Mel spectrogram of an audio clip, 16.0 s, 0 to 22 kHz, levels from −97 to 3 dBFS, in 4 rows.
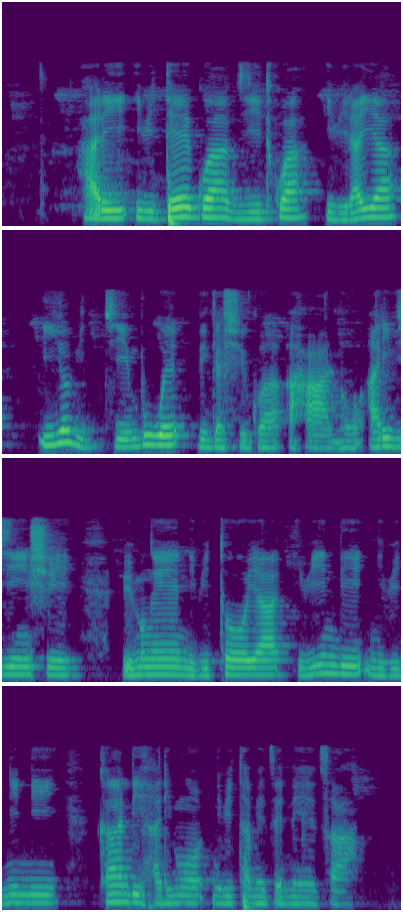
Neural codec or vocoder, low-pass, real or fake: none; 7.2 kHz; real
